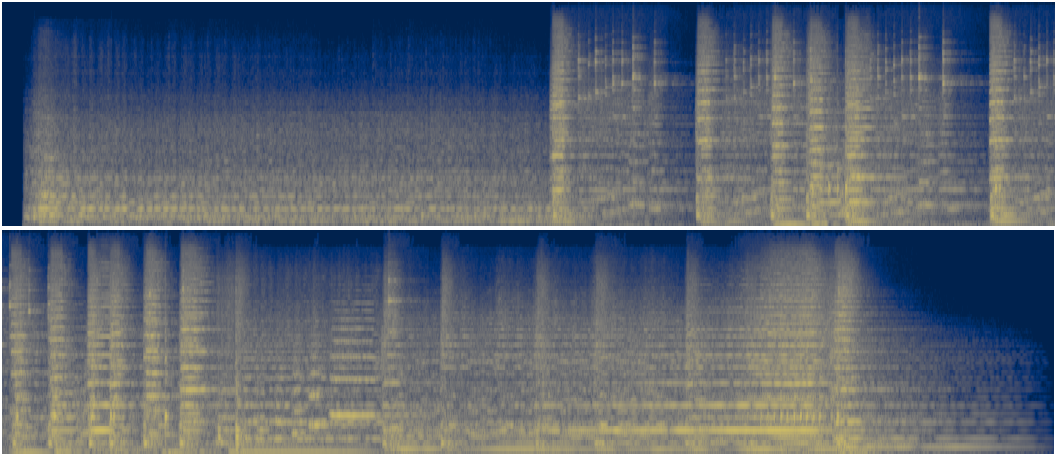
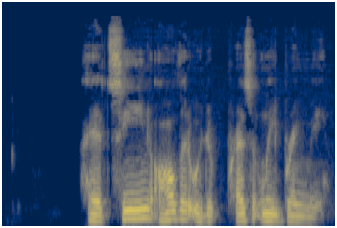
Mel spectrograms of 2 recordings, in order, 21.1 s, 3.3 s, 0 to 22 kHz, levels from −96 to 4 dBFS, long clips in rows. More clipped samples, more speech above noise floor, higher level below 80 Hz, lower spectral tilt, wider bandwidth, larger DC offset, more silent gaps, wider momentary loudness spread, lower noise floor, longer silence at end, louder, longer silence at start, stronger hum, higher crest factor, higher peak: neither; second, 24 dB vs 67 dB; first, -38 dBFS vs -60 dBFS; second, -3.5 dB/octave vs -5 dB/octave; first, 19 kHz vs 15.5 kHz; neither; neither; first, 17 LU vs 10 LU; second, -53 dBFS vs -87 dBFS; first, 0.55 s vs 0.1 s; about the same, -22 LUFS vs -21 LUFS; second, 0.2 s vs 0.8 s; neither; about the same, 20 dB vs 16 dB; about the same, -4 dBFS vs -4 dBFS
